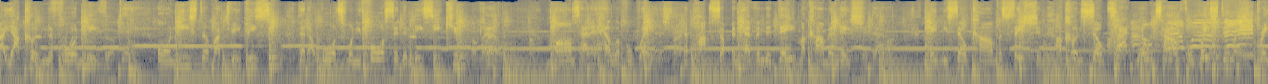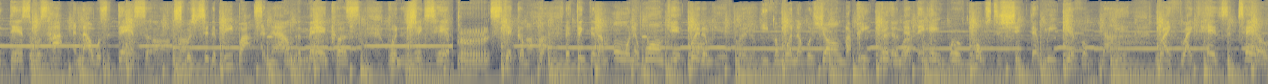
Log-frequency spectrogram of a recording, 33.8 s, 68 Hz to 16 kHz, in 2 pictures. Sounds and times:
Flute: 0.0s - 33.8s.

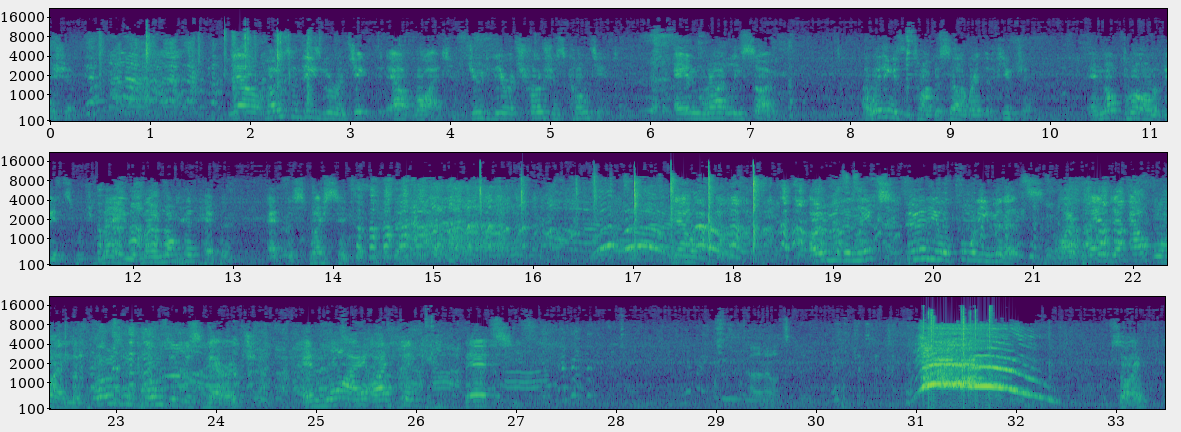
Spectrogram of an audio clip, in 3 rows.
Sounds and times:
Male speech, man speaking: 0.0s - 0.3s, 1.8s - 7.3s, 8.1s - 9.8s, 10.4s - 14.3s, 17.4s - 18.1s, 18.8s - 27.2s, 29.2s - 30.0s, 33.0s - 33.4s.

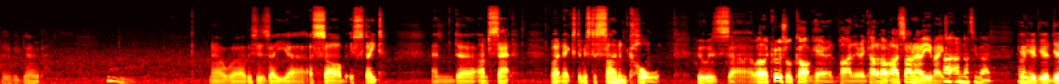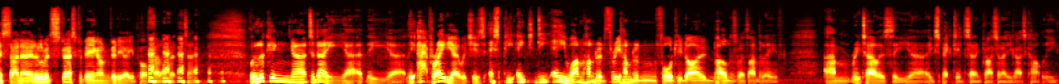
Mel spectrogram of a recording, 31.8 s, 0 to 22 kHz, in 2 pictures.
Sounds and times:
Speech: 0.0s - 0.8s, 3.2s - 5.8s, 6.5s - 18.9s, 19.7s - 27.7s, 28.3s - 31.7s.

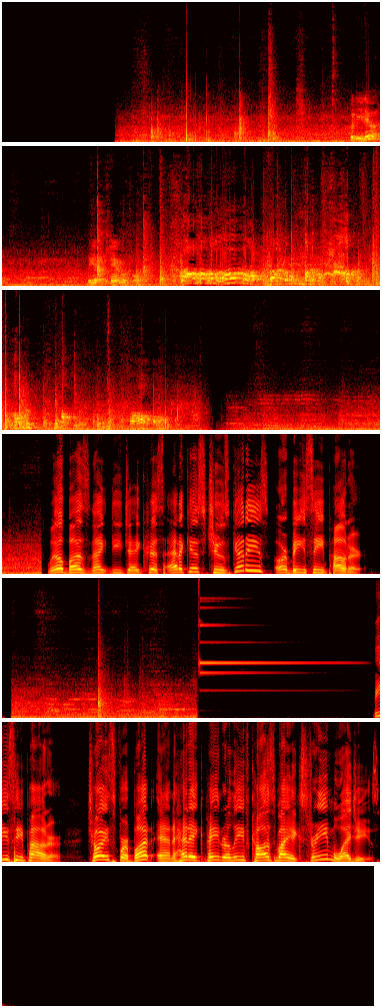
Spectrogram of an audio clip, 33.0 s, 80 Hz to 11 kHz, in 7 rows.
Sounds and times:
Speech: 14.8s - 18.7s, 23.6s - 28.4s.

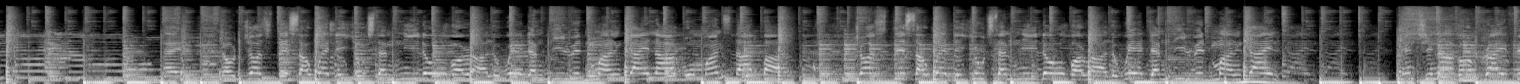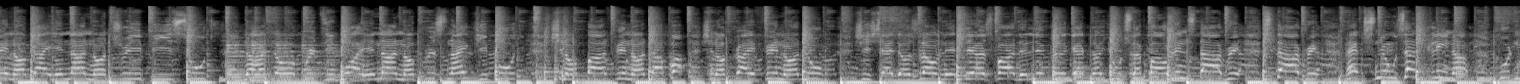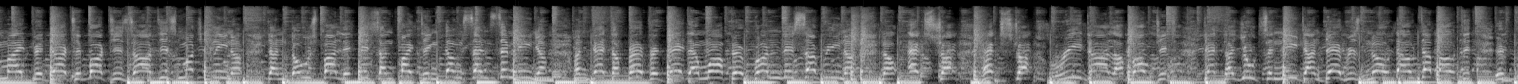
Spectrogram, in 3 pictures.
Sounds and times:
Music of Africa: 0.0s - 45.5s.

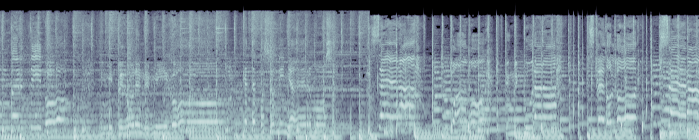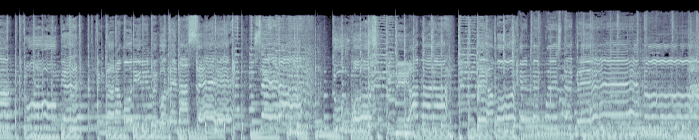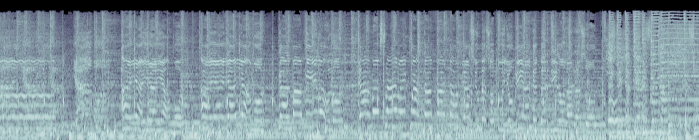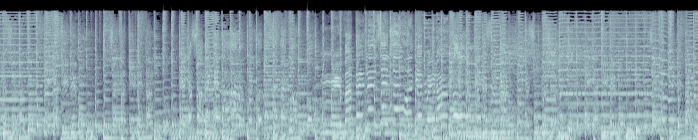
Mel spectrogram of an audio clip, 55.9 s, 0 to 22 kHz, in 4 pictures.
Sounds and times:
Soundtrack music: 0.0s - 17.0s, 19.3s - 55.9s.

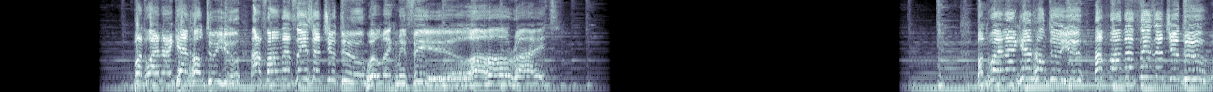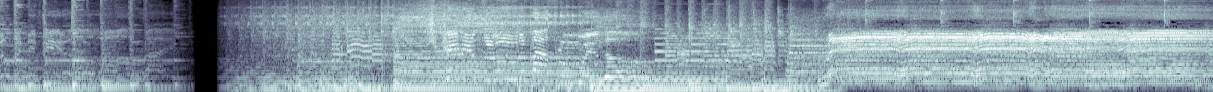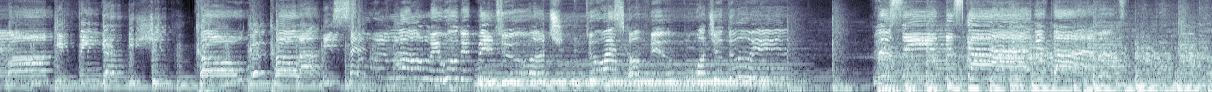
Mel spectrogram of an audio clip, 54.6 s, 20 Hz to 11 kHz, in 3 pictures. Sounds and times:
Guitar: 1.5s - 9.2s, 13.5s - 54.5s
Vocal music: 1.9s - 8.4s, 14.6s - 20.9s, 22.4s - 29.4s, 30.0s - 54.5s
Singing: 24.2s - 28.2s, 30.0s - 48.5s, 49.5s - 53.3s.

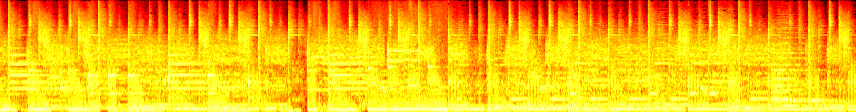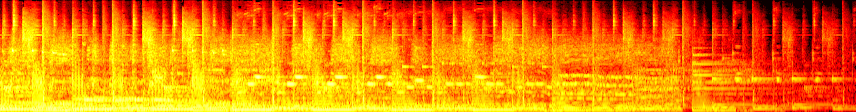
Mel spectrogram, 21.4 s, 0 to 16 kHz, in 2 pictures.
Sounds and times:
Funny music: 0.0s - 21.4s.

